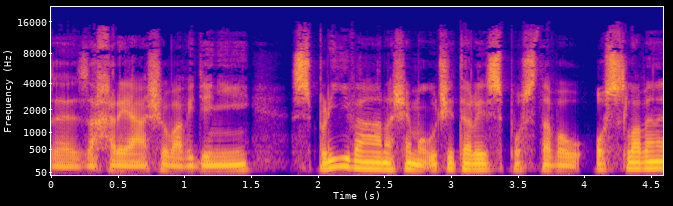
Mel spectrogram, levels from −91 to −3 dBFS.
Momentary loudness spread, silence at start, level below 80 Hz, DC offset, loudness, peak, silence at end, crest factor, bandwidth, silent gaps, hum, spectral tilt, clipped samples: 6 LU; 0 s; -48 dBFS; under 0.1%; -16 LUFS; 0 dBFS; 0 s; 16 dB; 15 kHz; none; none; -4 dB/octave; under 0.1%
